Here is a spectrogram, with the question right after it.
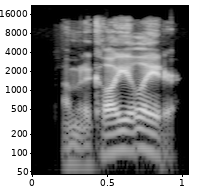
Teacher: going to for future action often becomes gonna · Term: reductions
